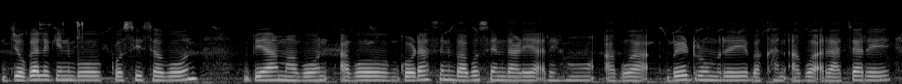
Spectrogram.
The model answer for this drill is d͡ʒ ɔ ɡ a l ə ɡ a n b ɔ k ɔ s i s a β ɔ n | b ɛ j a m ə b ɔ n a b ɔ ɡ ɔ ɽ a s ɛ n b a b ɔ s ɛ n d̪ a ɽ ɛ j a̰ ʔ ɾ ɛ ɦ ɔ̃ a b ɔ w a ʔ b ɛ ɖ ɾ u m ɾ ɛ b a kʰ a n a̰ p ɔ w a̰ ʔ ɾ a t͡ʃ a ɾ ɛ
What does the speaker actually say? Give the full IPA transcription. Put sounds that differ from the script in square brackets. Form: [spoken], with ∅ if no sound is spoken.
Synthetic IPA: d͡ʒ ɔ ɡ a l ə ɡ [i] n b ɔ k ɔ s i s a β ɔ n | b ɛ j a m [a] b ɔ n a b ɔ ɡ ɔ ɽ a s ɛ n b a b ɔ s ɛ n d̪ a ɽ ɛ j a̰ ʔ ɾ ɛ ɦ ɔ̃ a b ɔ w a ʔ b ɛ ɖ ɾ u m ɾ ɛ b a kʰ a n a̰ [b] ɔ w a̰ ʔ ɾ a t͡ʃ a ɾ ɛ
